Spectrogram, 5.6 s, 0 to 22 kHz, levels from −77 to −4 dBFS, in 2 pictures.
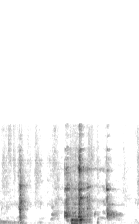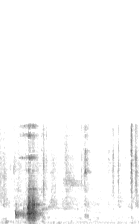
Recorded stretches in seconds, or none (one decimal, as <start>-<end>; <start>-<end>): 1.1-3.3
